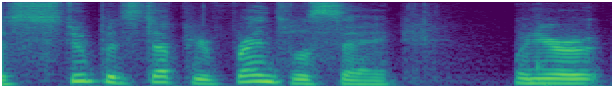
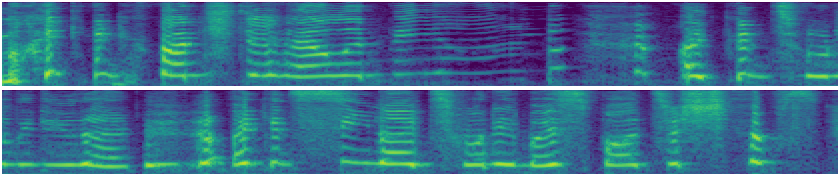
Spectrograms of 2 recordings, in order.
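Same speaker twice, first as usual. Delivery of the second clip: laughing; 6 dB louder than usual. Real, not acted. Joking about a crunchy mic.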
